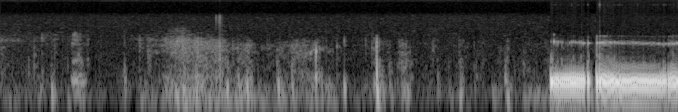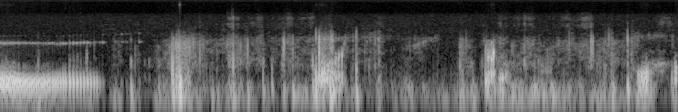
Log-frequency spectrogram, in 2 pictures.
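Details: Starving, empty stomach: low gurgling rumbles with a long sustained growl midway; hunger-related bowel sounds (borborygmi).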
